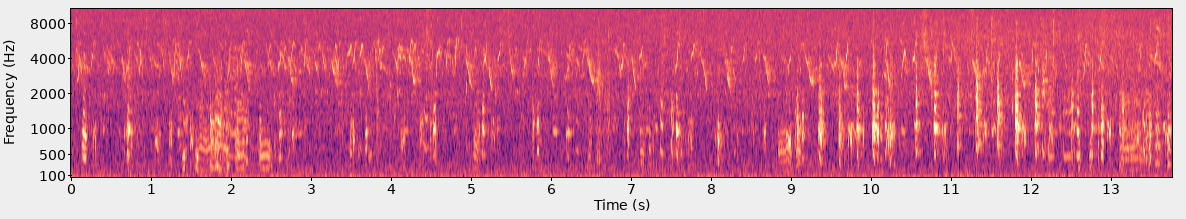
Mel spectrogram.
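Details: Farmyard flock of hens and roosters producing a long stream of short, sharp clucks, denser and louder in the second half, over steady low noise.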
